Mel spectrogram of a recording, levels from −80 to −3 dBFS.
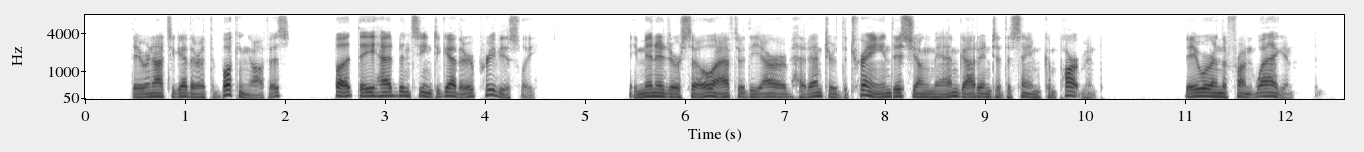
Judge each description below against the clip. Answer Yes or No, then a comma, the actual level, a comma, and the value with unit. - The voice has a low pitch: Yes, low, 115 Hz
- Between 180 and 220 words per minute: Yes, average, 190 wpm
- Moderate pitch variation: Yes, average, 3.3 semitones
